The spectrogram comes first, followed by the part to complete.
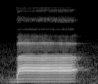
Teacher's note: حرف ہے با، مخرج با دونوں ہونٹوں کی تری سے ادا ہوتا ہے، یعنی دونوں ہونٹوں کی تری کے ملنے سے با ادا ہوتا ہے۔ جیسے کہ آپ کو اس نقشے میں نظر آ رہا ہے کہ دونوں ہونٹوں کی تری والے حصے ملے ہوئے ہیں۔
